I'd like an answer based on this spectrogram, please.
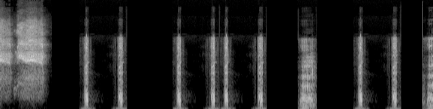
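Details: Vietnamese pot-bellied pig, a small domestic breed, giving short deep grunts in an irregular series, about ten brief bursts over nine seconds, opening with a longer higher squeal-like snort; otherwise quiet between calls.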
